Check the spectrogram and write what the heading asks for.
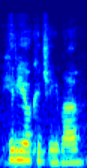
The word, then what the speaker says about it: Hideo Kojima: I feel like I was always going to say his name wrong. Hideo Kojima.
